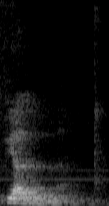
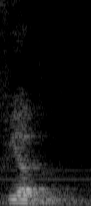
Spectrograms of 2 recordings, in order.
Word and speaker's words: fjall: a escribir así, pero no voy a decir fial, voy a decir fiat, fiat. Y esa D tiende a ensordecerse a veces, como si fuera una T, fiat.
